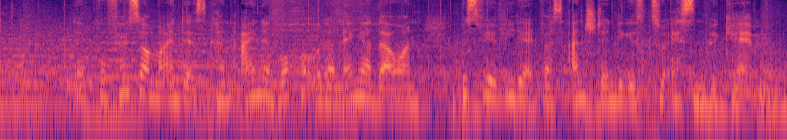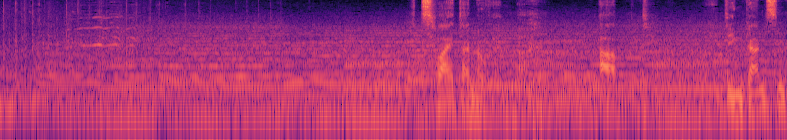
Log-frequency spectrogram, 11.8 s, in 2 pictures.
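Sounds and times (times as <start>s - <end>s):
wagon rolling with a low rumble: 0.0s - 8.1s
horse hooves clip-clopping pulling a wagon: 0.0s - 8.2s
speech: 0.6s - 6.3s, 9.2s - 11.8s
horse high whinny: 6.2s - 8.1s.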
